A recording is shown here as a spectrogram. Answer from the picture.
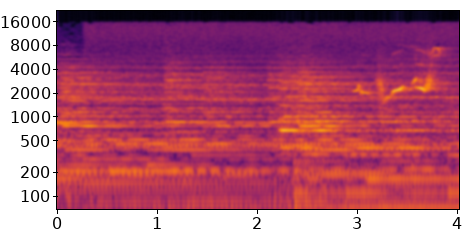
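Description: Church bells ringing, with long overlapping tones that swell about two and a half seconds in. A common blackbird sings a short, warbling phrase near the end.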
